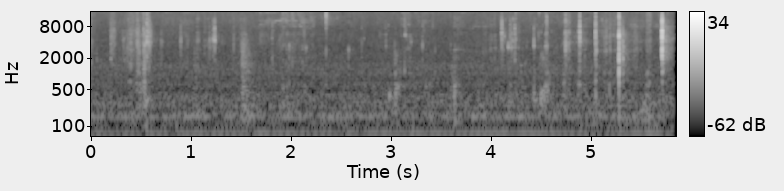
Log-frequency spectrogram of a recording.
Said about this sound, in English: Need a change of scenery, and let me take a sip of water while we do that.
